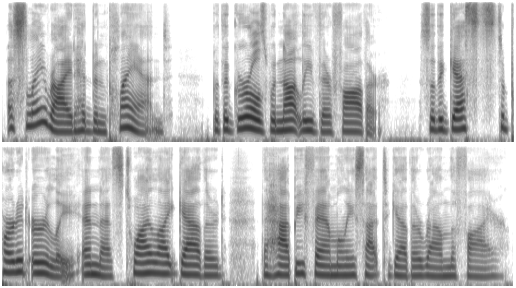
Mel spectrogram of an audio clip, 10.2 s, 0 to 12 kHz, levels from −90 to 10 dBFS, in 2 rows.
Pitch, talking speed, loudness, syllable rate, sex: 195 Hz, 180 wpm, -19 LUFS, 5.0 syllables/s, female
